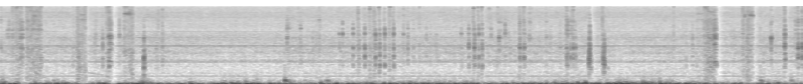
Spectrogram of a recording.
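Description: Cordless jobsite fan running steadily, with scattered clicks and knocks from a cordless drill-driver working the trolling-motor mount's Phillips-head screws. The screws are spinning freely in place rather than backing out.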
